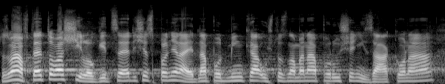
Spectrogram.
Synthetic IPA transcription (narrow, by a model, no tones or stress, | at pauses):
oznamɛnaːft̪ɛːt̪o̞vaʃiːlo̞ɡɪt͡sɛɡdɪʃjɛspl̩ɲɛnajɛdnapo̞dmiːŋkauʃt̪oznamɛnaːpo̞ɾuʃɛɲiːza̰ːko̞na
